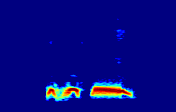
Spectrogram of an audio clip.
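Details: A single mellow two-note coo from a decoy spotted dove of the 'giọng thổ' voice type. A short rolling note is followed by a steady, longer note that fades downward.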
